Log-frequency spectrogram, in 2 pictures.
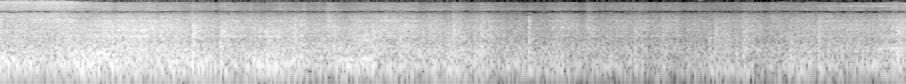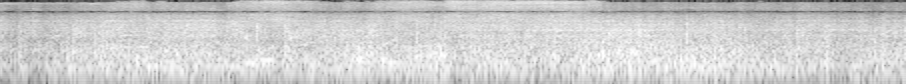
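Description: Chuo Line electric commuter train running on the tracks below, wheels clattering over the rail joints with a little squeal. The noise eases off a few seconds in and builds again after the middle.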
